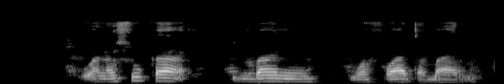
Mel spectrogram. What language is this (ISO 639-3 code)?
swa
